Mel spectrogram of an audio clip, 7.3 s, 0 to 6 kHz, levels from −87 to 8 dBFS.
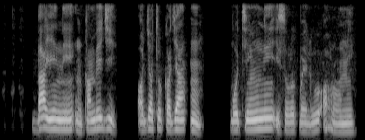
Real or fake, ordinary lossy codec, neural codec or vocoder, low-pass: real; none; none; 5.4 kHz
